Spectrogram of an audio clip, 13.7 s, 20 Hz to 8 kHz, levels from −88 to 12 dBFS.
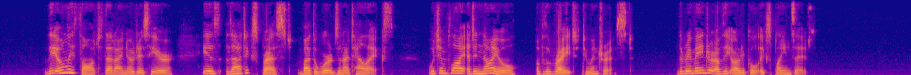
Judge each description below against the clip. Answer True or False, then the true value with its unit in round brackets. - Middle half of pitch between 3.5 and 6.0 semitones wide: True (4.9 semitones)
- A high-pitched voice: True (200 Hz)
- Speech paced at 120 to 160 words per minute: True (135 wpm)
